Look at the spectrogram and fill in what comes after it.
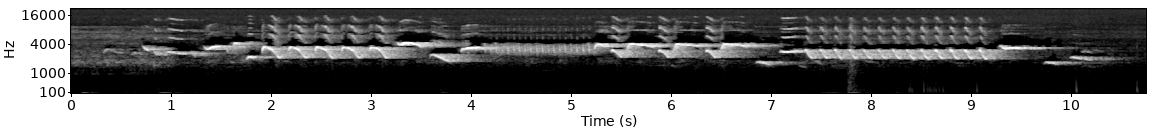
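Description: A songbird singing faintly: several phrases of rapid, repeated high chirping and trilled notes with brief pauses between them. A few soft clicks come near the end.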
